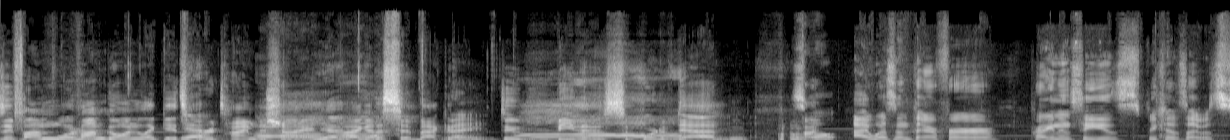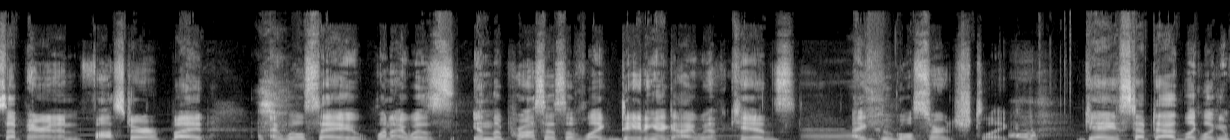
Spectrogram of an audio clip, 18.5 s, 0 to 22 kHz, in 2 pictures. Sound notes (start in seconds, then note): 1.8 baby cooing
